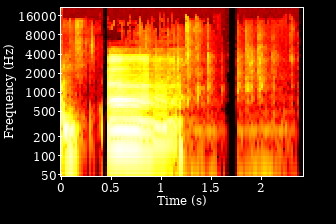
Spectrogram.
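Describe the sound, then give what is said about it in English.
Typing on a computer keyboard during a Linux driver install: a few quick, faint key clicks that follow a short, loud tonal sound. “Let me just type it on.”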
